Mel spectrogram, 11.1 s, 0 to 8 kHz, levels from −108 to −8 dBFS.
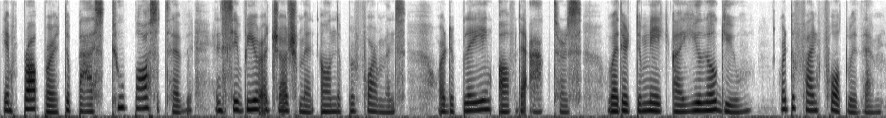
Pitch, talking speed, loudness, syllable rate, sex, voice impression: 185 Hz, 170 wpm, -20 LUFS, 5.1 syllables/s, female, feminine, young, slightly tensed, slightly powerful, soft, slightly halting, cute, calm, friendly, slightly lively, kind, modest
